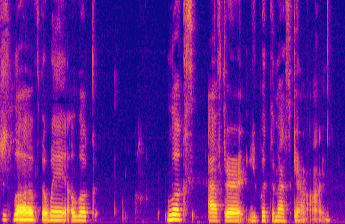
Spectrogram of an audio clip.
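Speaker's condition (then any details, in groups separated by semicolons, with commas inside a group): Cerebral palsy; physical disability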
